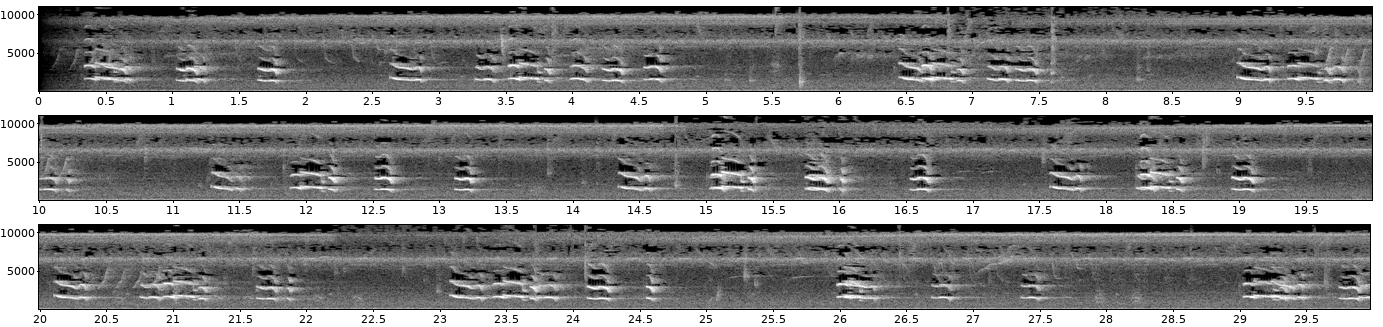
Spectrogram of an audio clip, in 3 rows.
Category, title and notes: Soundscapes > Nature
Toucans calling
Two toucans are calling in La Fortuna, Costa Rica. Recorded with an iPhone 12 Pro.
birds, toucan, toucans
